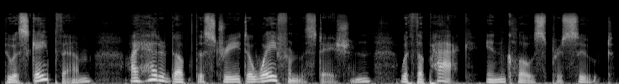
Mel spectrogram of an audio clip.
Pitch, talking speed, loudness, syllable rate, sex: 125 Hz, 175 wpm, -19 LUFS, 4.7 syllables/s, male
